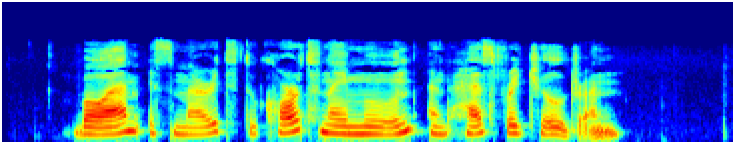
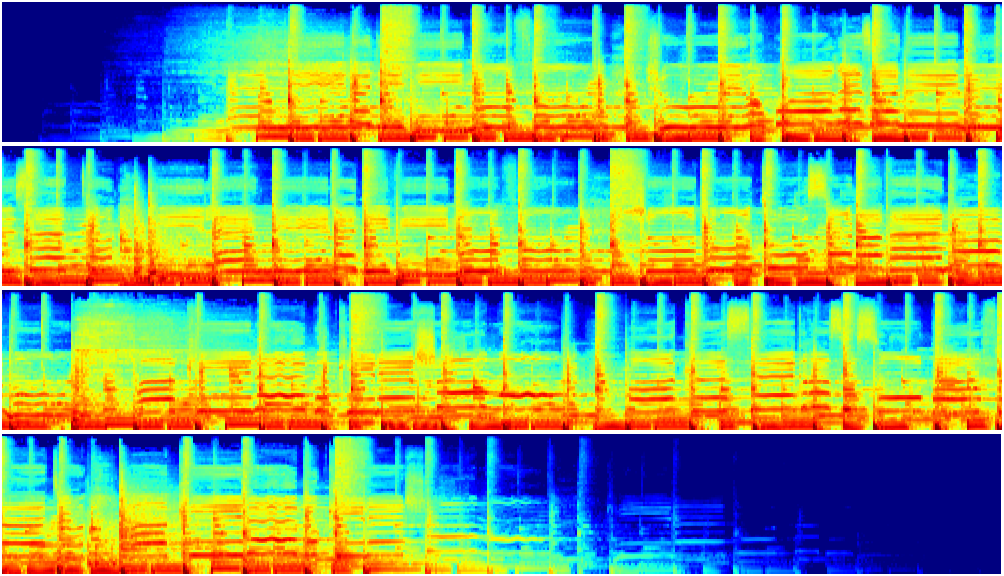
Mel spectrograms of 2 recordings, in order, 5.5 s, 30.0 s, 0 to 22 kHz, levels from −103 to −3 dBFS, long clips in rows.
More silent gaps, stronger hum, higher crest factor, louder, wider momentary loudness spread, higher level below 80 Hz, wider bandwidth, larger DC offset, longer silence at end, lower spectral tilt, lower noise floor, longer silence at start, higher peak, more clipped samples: neither; neither; first, 20 dB vs 14 dB; second, -23 LUFS vs -15 LUFS; first, 15 LU vs 3 LU; second, -62 dBFS vs -20 dBFS; second, 8.2 kHz vs over 20 kHz; neither; second, 0.9 s vs 3.75 s; about the same, -6 dB/octave vs -6 dB/octave; second, -80 dBFS vs under -90 dBFS; second, 0.55 s vs 1.55 s; second, -4 dBFS vs 0 dBFS; neither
